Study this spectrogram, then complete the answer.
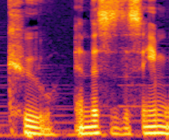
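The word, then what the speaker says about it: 九: the number nine is also unlucky it is pronounced cou and this is the same word for suffering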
